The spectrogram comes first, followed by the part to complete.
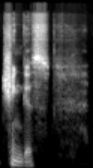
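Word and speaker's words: Chinggis Khan: to a book about chingus kong a long time ago that's how he pronounces it um and how how um craig benjamin recommends you say it chingus and uh it's really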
